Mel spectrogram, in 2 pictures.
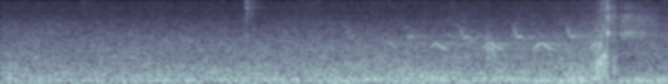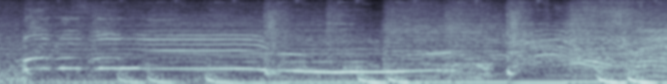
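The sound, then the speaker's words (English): A golf club swing striking a ball, heard as a sharp whip-like crack partway through over steady, broad, surf-like noise. “that was so much easier than putting. I should just try to get the ball in one shot every time.”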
